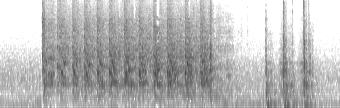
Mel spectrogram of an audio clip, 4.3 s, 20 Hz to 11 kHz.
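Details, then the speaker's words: 1999 Toyota Solara, cranked with something sprayed into the intake: starter turns engine evenly about three beats a second for two seconds, never catches; crank no-start, owner suspects missing ignition. "well she didn't go you got to wonder i mean what else could be missing we may not have ignition on the motor side here"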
